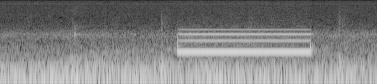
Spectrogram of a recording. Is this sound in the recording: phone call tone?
yes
